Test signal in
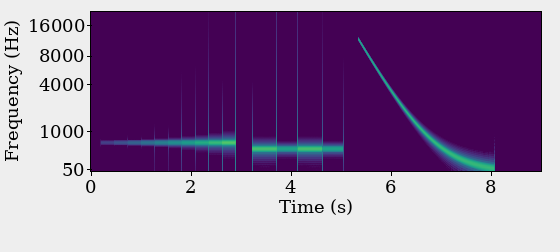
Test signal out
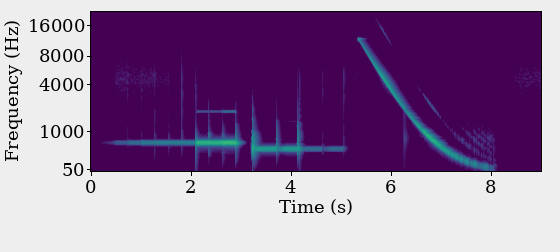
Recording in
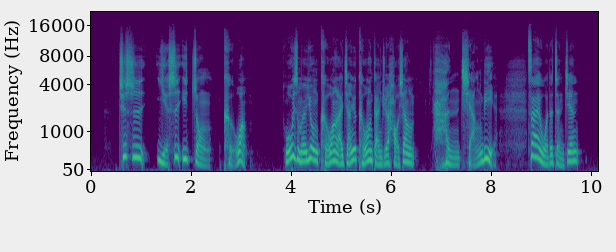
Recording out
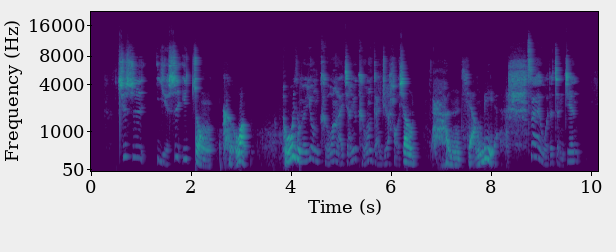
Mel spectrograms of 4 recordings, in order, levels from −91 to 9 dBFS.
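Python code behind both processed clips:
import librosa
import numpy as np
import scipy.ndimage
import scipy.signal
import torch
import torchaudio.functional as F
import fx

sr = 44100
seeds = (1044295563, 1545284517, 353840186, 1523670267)

y = fx.spec_quant(x, sr, step_db=15)
y = fx.recorder_agc(y, sr, target_db=-22.0, rise_db_per_s=60.0, max_gain_db=31)
y = fx.filter_lfo_bandpass(y, sr, shape='square', hz=0.24, low_hz=780.0, high_hz=4700.0, q=2.4)
y = fx.low_shelf(y, sr, hz=72.0, db=-9.0)
y = fx.room_flutter(y, sr, wall_m=3.5, rt60_s=0.23)
y = 10.0 ** (-13.0 / 20.0) * np.tanh(y / 10.0 ** (-13.0 / 20.0))
y = F.gain(torch.from_numpy(y), -4.5).numpy()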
